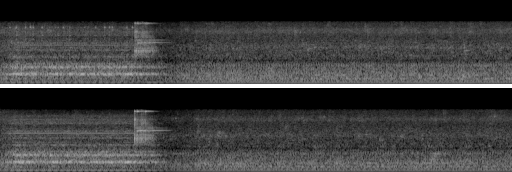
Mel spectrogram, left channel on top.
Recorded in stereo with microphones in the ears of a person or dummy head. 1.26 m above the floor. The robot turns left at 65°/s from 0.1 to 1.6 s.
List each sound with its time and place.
1.3 s a rattle: 55° right (ahead or behind), 0.7 m; by 1.7 s 50° right (ahead or behind), 0.7 m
